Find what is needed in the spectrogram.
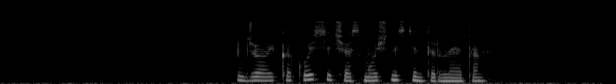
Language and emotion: Russian, neutral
